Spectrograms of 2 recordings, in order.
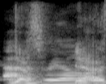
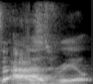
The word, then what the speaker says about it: Azrael: Am I saying it right? Azrael. Azreel. It's Azriel, right?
